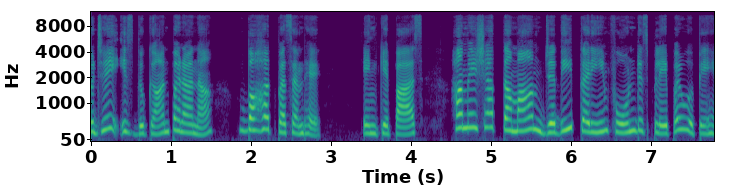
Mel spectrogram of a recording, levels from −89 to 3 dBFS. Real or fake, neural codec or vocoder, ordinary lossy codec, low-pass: fake; codec, 24 kHz, 0.9 kbps, WavTokenizer, medium speech release version 2; none; 10.8 kHz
